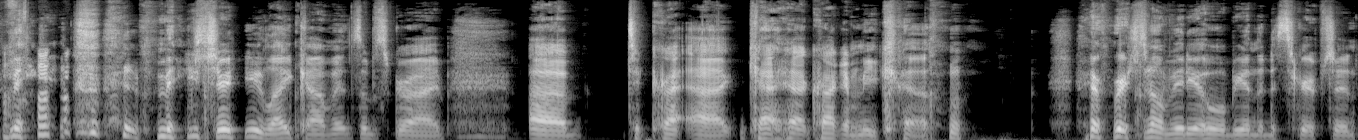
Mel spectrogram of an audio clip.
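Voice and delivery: slow talk broken up by laughter. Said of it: "I'm trying to make it through this".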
